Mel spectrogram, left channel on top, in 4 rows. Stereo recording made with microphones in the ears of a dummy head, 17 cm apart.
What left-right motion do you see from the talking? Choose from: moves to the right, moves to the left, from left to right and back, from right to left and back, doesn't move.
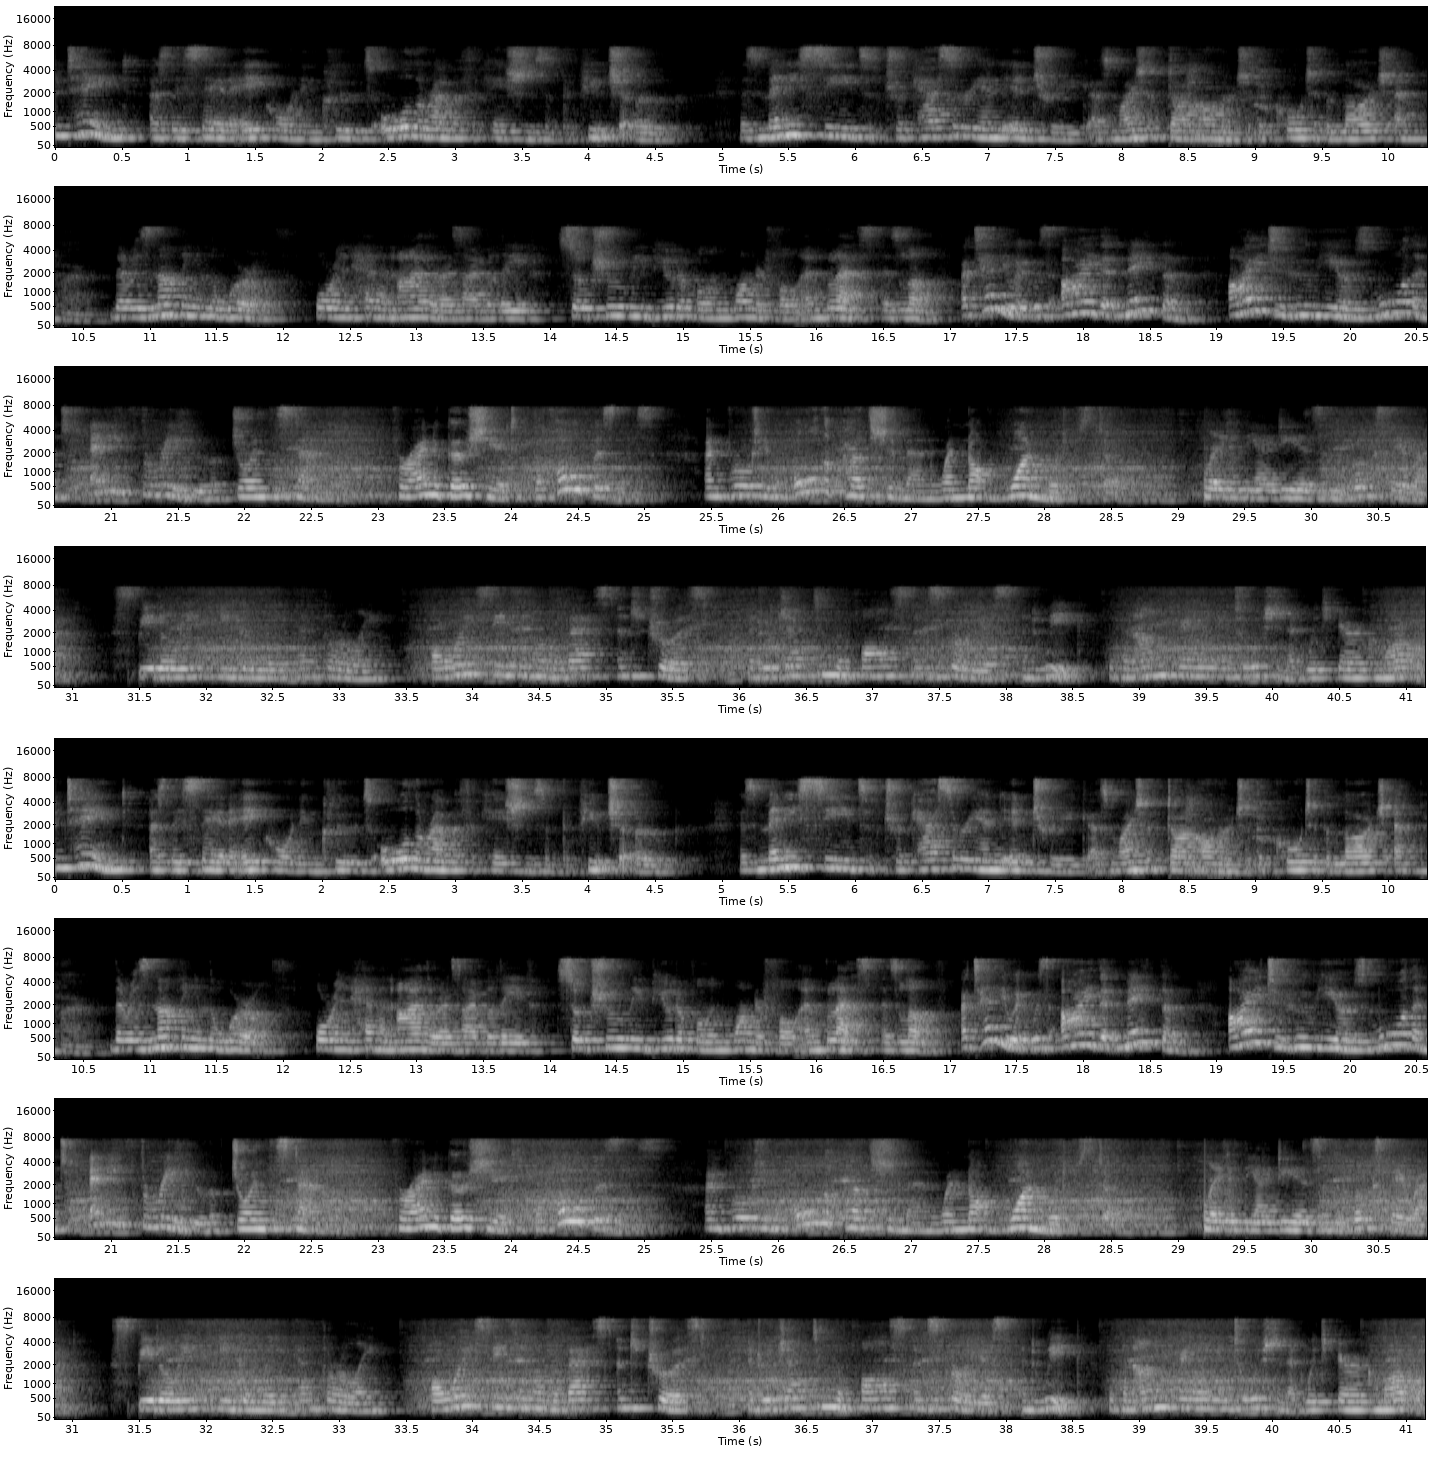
from right to left and back.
